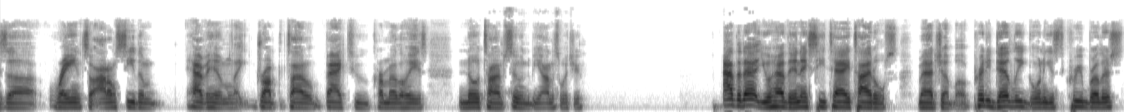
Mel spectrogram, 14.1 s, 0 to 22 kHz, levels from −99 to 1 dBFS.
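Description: From 6.11 to 9.42 s, just before "you'll have the", the speech shows imaging from linear upsampling. The sound appears to have been raised from 24 kHz to 44.1 kHz by straight-line interpolation, leaving a dulled top end and a faint mirrored band from 12 to 24 kHz, roughly 40 dB down, heard as light metallic shimmer on sibilants.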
